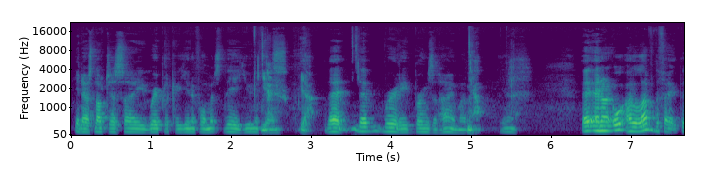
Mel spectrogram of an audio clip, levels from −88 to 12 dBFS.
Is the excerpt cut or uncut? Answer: uncut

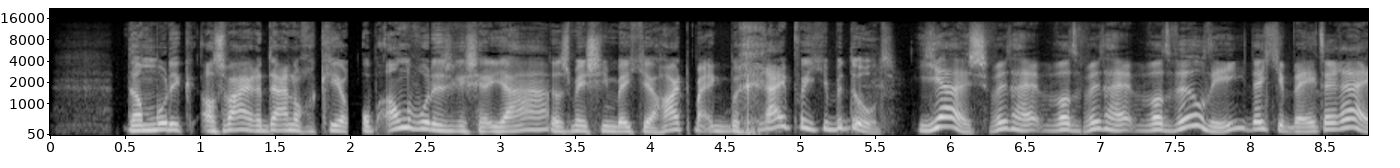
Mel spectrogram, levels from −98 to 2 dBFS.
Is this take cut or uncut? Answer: cut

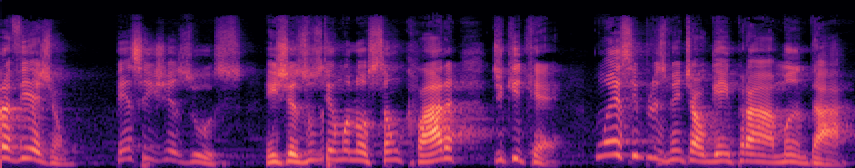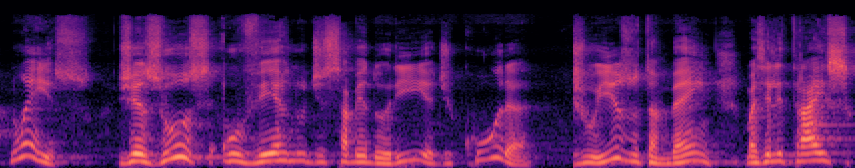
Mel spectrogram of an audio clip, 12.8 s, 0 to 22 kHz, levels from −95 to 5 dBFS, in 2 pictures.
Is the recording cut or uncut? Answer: cut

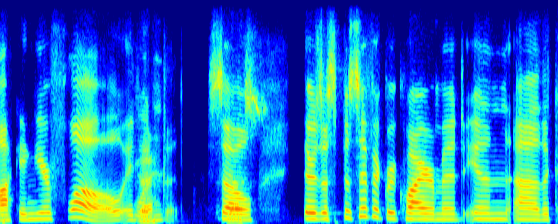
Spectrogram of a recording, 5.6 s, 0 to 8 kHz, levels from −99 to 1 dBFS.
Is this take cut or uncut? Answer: cut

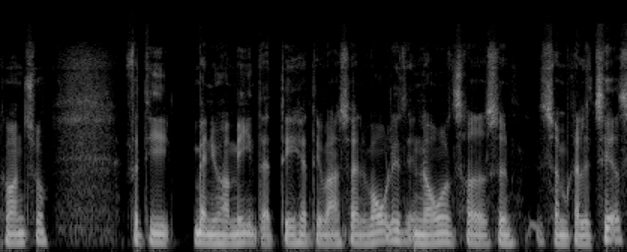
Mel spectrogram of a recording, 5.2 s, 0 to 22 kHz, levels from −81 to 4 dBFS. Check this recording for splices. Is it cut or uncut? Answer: uncut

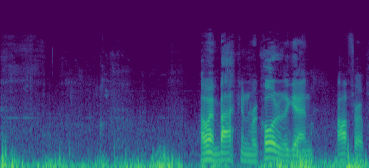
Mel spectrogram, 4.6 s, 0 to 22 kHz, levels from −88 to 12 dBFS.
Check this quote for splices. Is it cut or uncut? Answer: uncut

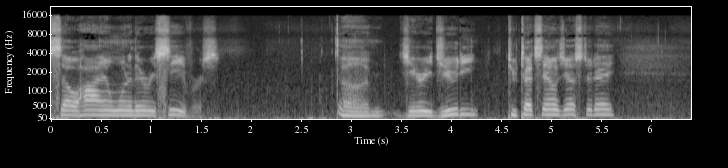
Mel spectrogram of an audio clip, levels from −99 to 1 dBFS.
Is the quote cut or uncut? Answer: cut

